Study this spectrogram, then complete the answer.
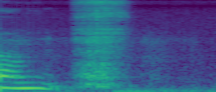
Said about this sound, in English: Sorry, I'm yawning.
